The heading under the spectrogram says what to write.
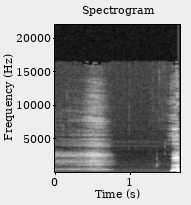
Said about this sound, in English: Excuse me. I apologize that I keep yawning. I'm not tired. Well, I'm tired, but I'm not like tired like I'm dragging.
